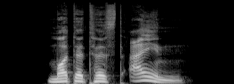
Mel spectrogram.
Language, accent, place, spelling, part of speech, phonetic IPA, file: German, Germany, Berlin, mottetest ein, verb, [ˌmɔtətəst ˈaɪ̯n], De-mottetest ein.ogg
- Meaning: inflection of einmotten: 1. second-person singular preterite 2. second-person singular subjunctive II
